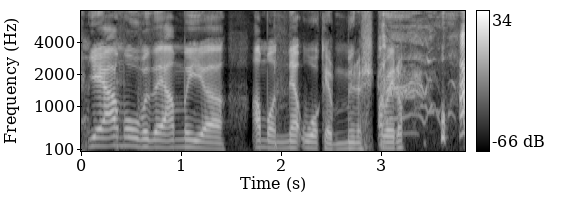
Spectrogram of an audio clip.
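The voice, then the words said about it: Put-on Southern bayou accent. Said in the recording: “You sound like you're from the bayou. ... he doesn't have an accent like that.”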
